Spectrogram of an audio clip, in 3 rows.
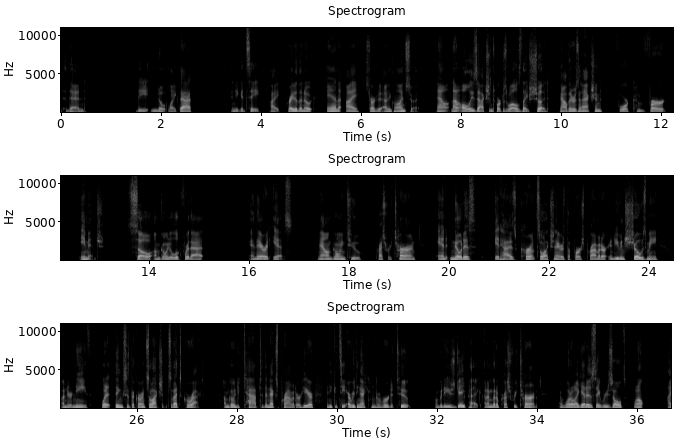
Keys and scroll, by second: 0.4 Return, 10.3-12.1 typing, 14.1-15.4 typing, 18.1 Return, 28.1 Tab, 33.3 Return.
